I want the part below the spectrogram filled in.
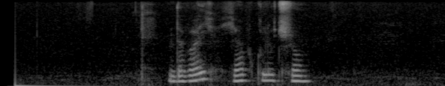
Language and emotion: Russian, neutral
